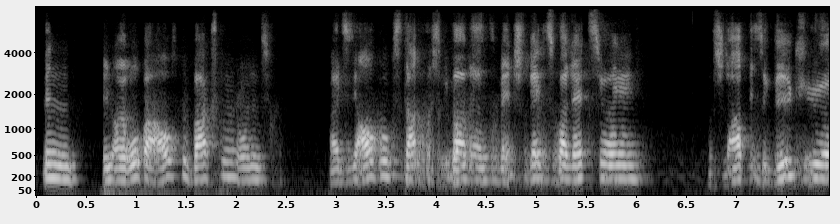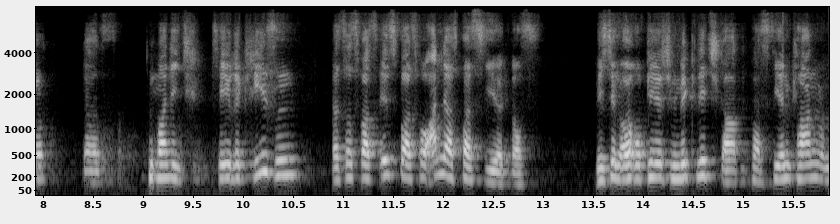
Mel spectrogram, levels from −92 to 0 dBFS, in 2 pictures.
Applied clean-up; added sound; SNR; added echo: neural mask model DeepFilterNet 3.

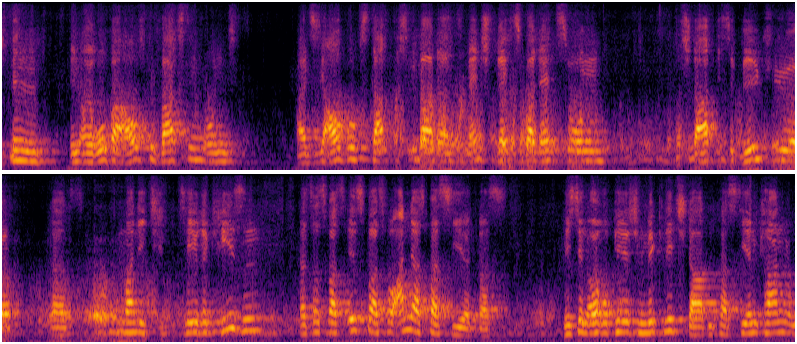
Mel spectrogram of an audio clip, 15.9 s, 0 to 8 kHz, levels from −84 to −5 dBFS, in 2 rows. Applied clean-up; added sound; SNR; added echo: neural separator model SepFormer DNS4.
